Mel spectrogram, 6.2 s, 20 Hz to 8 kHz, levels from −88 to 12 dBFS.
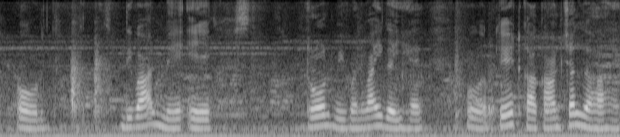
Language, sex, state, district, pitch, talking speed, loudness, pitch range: Hindi, male, Uttar Pradesh, Muzaffarnagar, 155 Hz, 155 wpm, -18 LUFS, 145-175 Hz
